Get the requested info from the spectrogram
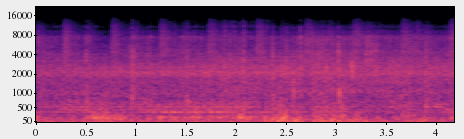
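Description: Dual-motor electric scooter in motion: steady wind noise buffeting the microphone over a low rumble from the ride.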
